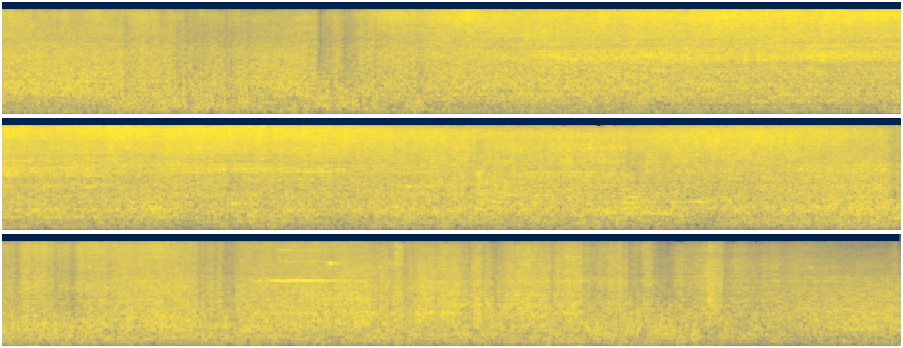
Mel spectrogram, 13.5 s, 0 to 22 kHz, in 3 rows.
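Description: Steam locomotive No. 85 'Merlin', a GNR(I) compound 4-4-0, and its train of coaches passing close by at low speed, with a steady loud rolling of wheels on rail and a few clicks at the rail joints.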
